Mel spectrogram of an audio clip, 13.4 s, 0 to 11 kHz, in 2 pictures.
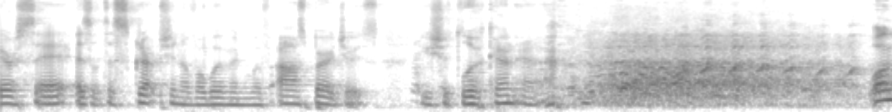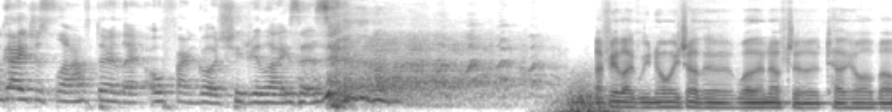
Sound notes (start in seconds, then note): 4.2 audience laughs; 9.1 audience laughs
